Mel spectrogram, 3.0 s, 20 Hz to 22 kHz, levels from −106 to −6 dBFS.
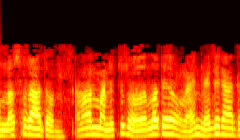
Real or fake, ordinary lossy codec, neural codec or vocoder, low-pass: fake; MP3, 24 kbps; codec, 24 kHz, 1 kbps, SNAC; 7.2 kHz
